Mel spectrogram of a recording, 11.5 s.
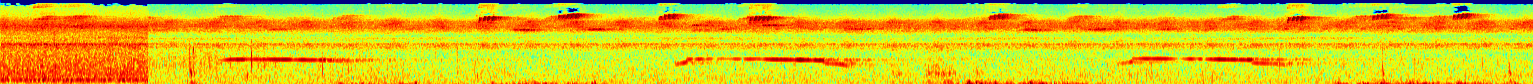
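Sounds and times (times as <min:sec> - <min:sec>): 
crickets trilling: 0:00.2 - 0:11.5
Philippine eagle-owl whistled notes: 0:01.5 - 0:06.5, 0:07.3 - 0:11.1.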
